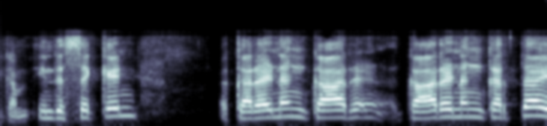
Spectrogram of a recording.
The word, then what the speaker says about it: कारणं: second line karanam karanam there I could hear slight bit of na I am not sure if you pronounce it what we should get here is ka kha ga gha nga and ka karanang karanang karta that's how it comes there is no nakara there karanang karanang karta that's how we pronounce if you can chant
